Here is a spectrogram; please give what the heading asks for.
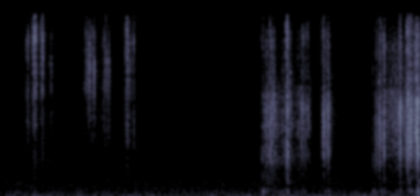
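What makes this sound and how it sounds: Small, solid, flat glass decorative pebbles in a wooden tray are sorted with fingertips and long nails, and green pebbles are collected in one hand. Quiet, bright, dry clicks come in short clustered bursts separated by near-silent pauses, with a denser run of clicking at the end.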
